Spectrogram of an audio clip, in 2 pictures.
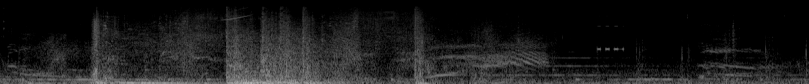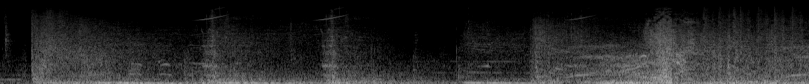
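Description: Gunfire bursts rapidly from a weapon.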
